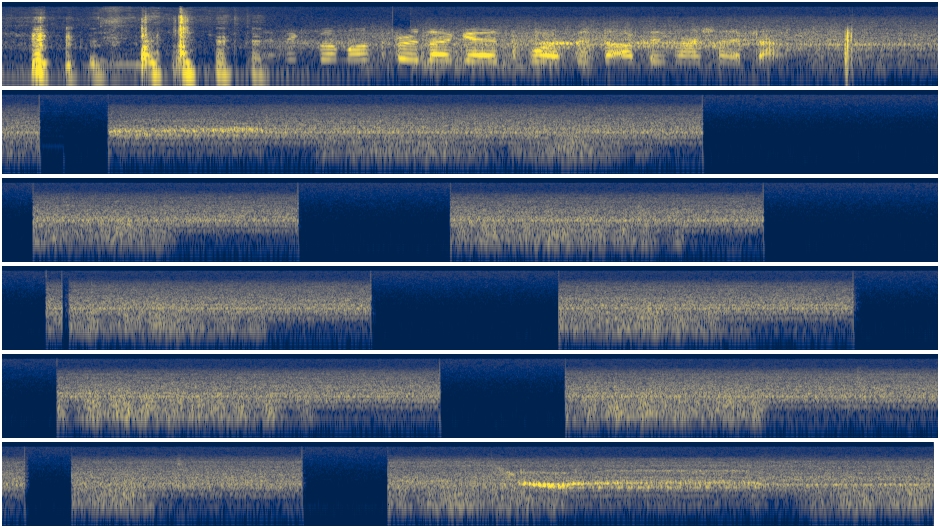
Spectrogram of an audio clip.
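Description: Piper Saratoga II TC's turbocharged six-cylinder engine at takeoff power, heard through the aircraft's headset intercom as a steady drone. The intercom sound cuts out to silence and back about ten times. Laughter is over it in the first few seconds.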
